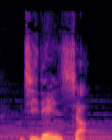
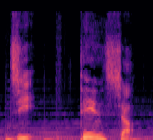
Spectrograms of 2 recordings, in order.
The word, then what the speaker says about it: 自転車: 私は関西人で自転車という時の発音自体が違うのですが、関東では自転車、一定の音というのが一般的なんでしょうか。ちなみに関西では自転車、かっこ手が高くなる自転車という感じの発音になります。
